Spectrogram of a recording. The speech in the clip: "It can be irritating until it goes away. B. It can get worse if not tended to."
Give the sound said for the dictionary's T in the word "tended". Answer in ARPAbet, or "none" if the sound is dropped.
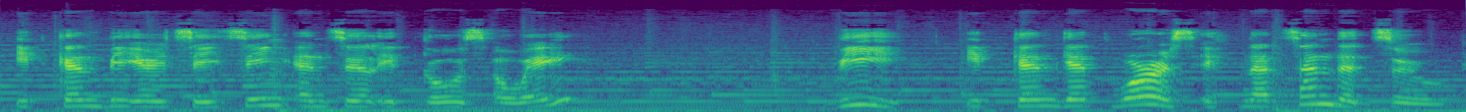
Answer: S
